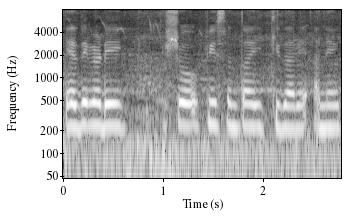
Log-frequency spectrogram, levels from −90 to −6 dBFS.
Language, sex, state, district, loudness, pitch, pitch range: Kannada, female, Karnataka, Bidar, -14 LUFS, 225 Hz, 220-230 Hz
